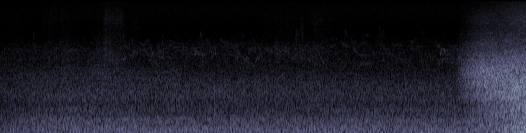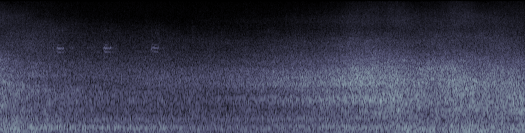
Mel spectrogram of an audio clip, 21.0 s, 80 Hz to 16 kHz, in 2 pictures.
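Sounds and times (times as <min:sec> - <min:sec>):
distant low airport rumble: 0:09.0 - 0:21.0
jet engine roar: 0:09.2 - 0:21.0
faint chirping: 0:13.5 - 0:13.8.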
